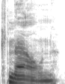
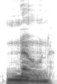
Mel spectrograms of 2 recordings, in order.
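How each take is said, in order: First: KNOWN with the K sounded and "ow" as in "cow"; said as spelt. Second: Said in the usual way. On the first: Shown as a demonstration. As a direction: say KNOWN as "k-noun". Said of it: "It should say known". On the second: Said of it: "the K is silent".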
